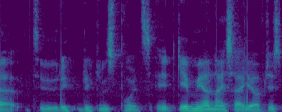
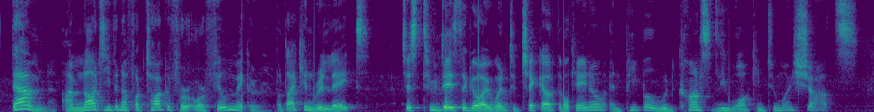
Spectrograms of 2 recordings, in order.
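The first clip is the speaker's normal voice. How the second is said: Icelandic-accented English throughout, at a raised pitch; 5 semitones higher, 4 dB louder than usual. Saying the line when asked to: Icelandic accent. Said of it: "Say it in your, uh, Icelandic accent".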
